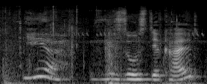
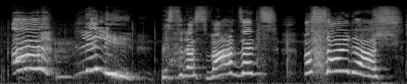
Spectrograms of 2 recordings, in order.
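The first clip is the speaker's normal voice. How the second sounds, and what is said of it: Shouting in alarm. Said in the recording (German): “schrei doch nicht so”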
